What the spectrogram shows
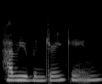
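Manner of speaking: ordinary talk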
